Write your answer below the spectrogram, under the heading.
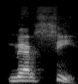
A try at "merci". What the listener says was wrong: Merci. Say it without the R. So in French, it will be merci. In Creole, it's merci.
